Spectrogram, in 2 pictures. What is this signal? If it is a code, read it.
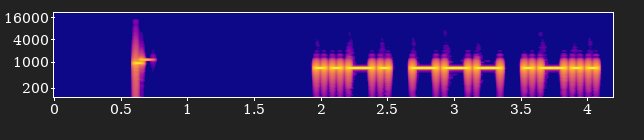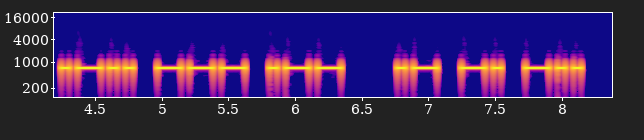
Morse code, heard as a keyed tone, about 20 wpm, 700 Hz. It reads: FOLLOW AND
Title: Sentences from Top 1000 Words - Review Part 1 - 20wpm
